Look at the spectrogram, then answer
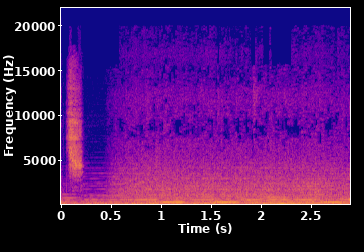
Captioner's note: water running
